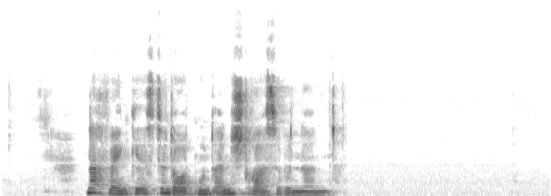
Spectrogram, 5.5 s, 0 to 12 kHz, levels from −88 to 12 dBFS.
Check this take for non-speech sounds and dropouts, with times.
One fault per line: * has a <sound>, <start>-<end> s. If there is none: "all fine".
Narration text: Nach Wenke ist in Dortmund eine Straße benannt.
all fine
